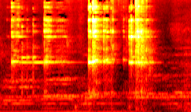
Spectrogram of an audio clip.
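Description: Ice cubes dropping into a drinking glass holding a metal muddler, clinking against the glass three times, the loudest about a second in, each clink leaving a brief ring.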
